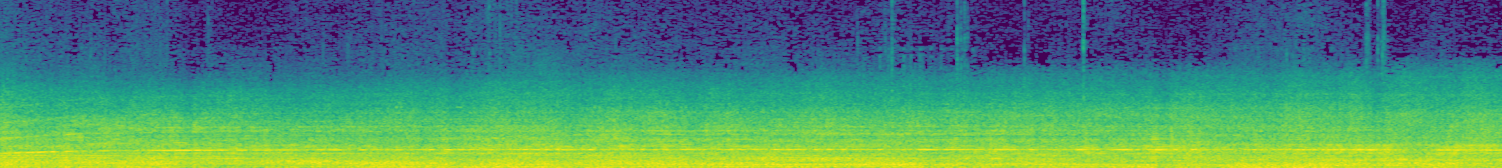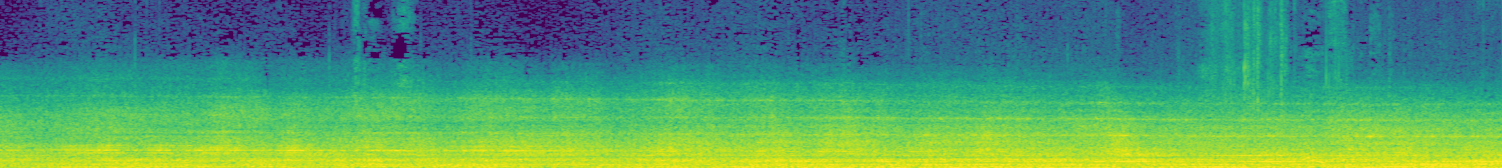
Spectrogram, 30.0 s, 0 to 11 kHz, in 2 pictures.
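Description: Jet engines of a Boeing 747 airliner heard at a distance: a steady noise with a high whine that climbs at the start and holds for about twenty seconds before fading. A lower whine comes in during the second half.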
